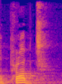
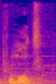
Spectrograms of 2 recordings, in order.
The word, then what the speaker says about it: prompt: 在第一期这个 prompt 我就读成了 promote，有朋友帮我指正出来了。这个呢，也请大家注意这个发音啊，别被我给带错了。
